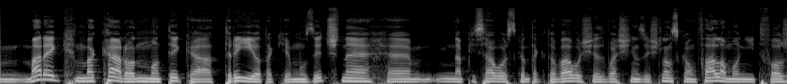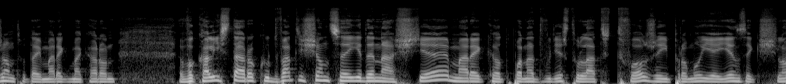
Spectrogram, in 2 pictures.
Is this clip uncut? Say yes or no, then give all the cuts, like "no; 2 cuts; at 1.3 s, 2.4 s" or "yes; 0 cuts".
yes; 0 cuts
